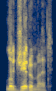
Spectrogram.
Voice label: "legitimate", American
